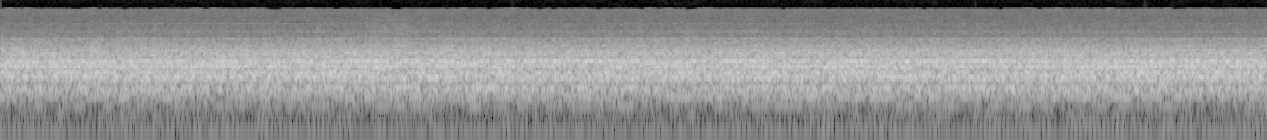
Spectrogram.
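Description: Liquid pours and splashes into a cup.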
